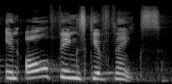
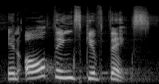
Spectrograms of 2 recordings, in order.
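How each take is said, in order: First: Slow, even dictation pace for notes. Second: Slow, steady repeat of the verse; slow dictation repeated. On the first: Pastor dictating the verse to the congregation, slow and even. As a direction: spell it out slowly for the notes. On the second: Pastor repeating the verse for note takers, slow. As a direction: say it again slowly so they can write it. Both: Shown as a demonstration. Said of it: "write in your notes".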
